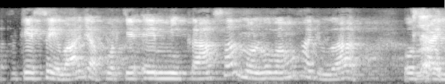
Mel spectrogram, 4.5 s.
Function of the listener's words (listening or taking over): taking over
